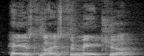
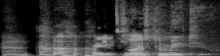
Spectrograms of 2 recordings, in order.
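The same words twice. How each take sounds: First: It is said high-pitched and fast. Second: It is said lower-pitched and slower.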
